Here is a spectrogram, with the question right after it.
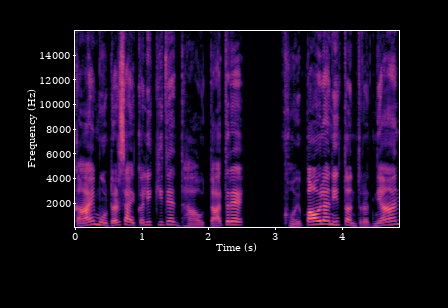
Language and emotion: Goan Konkani, surprised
